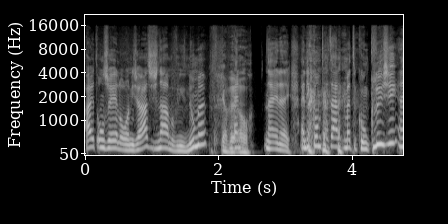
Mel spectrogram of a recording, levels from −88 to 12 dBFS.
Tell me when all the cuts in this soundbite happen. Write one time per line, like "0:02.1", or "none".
none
